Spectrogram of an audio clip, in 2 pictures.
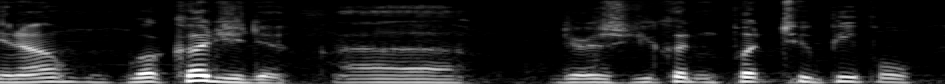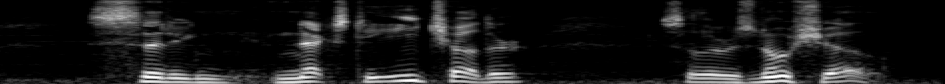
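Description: A man with a plain, everyday voice, medium pitch and an American accent, fairly even intonation at a moderate pace. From US South, Tampa, Florida. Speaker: airboat tour captain. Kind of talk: casual chat.

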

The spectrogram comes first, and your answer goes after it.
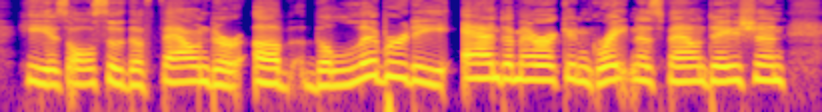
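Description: A woman talks in an unremarkable speaking voice at a fairly high pitch and a fairly slow pace, with ordinary pitch variation. The sound is dry and close with no echo, on a very clean recording with a silent background. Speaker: journalist and radio host. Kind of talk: interview.

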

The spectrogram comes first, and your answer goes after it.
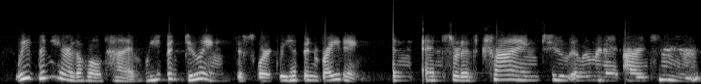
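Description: A woman at a medium pitch with an American accent, an unremarkable speaking voice, lively intonation and a moderate pace. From US. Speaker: author. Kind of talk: interview. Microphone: poor audio quality.

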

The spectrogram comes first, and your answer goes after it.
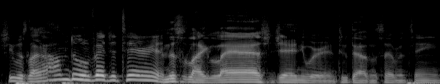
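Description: In a very clean recording with a silent background, a man speaks in an unremarkable speaking voice, fairly low in pitch, with ordinary pitch variation. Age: 40s. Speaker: comedian. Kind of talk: casual chat.

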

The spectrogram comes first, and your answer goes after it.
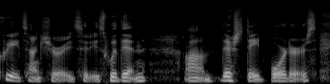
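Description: In a Spanish accent, a woman talks at a moderate pace on a very clean recording with a silent background and a dry, close sound with no echo. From El Paso, West Texas. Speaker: literature professor. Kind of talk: roundtable discussion. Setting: studio.

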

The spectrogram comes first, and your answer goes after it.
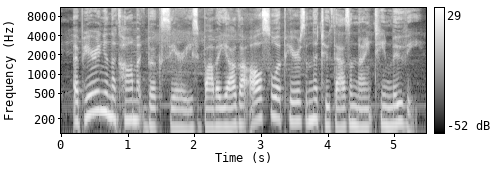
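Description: A woman's fairly low voice in a dramatic tone at a fairly slow pace, with music in the background. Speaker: podcast narrator. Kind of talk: scripted horror storytelling narration. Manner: dramatic, suspenseful, measured.

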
